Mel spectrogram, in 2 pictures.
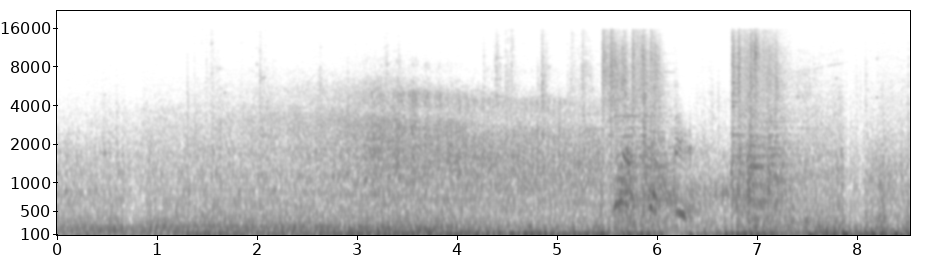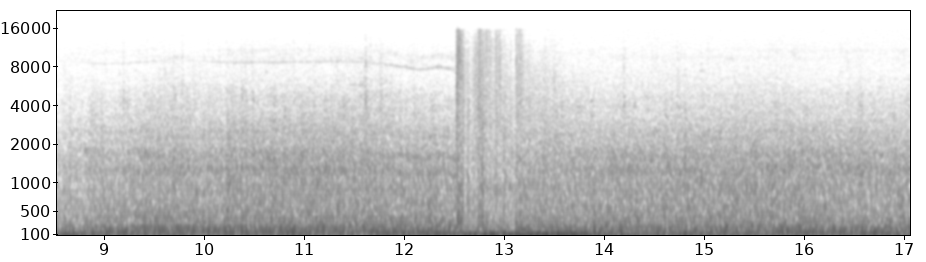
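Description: A tank engine rumbles deeply and steadily.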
